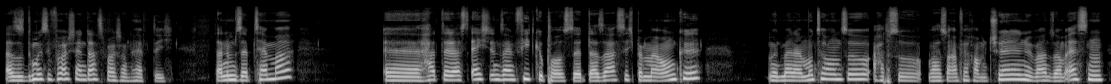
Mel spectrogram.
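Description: A young adult woman who is a musician chats casually as an interview guest, animated and quick to laugh, putting on a higher voice when acting out quotes. The sound is studio quality with no echo.

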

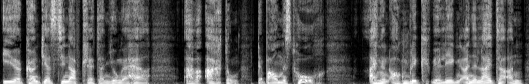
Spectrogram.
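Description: A man voicing an older male tenant farmer who calls out loudly in a radio reading. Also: on the low side, sing-song, normal speed, breathy edge, dry recording, studio quality, heavily acted. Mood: coaxing. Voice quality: loud, calling out.

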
